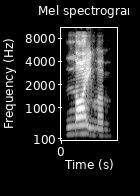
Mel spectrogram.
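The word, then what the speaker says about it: Neumann: você mas vamos lá incisão de noiman tá e se escreve em uma mas é alemão tá incisão de Norma então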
